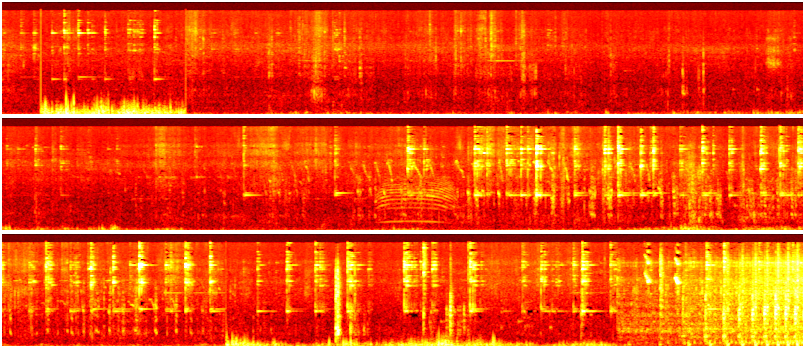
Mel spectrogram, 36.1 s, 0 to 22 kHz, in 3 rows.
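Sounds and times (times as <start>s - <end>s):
small bell ringing: 0.2s - 2.7s, 17.0s - 33.4s
cow mooing: 17.7s - 18.9s.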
